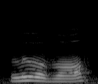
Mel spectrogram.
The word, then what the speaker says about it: Louisville: Louisville. That's how they say it, I think.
